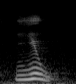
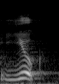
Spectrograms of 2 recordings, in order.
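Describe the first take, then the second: First: The word ends without a k sound. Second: The word ends with a k sound. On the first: The speaker calls it right. "it's you" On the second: The speaker calls it wrong. "it's not yuk"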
